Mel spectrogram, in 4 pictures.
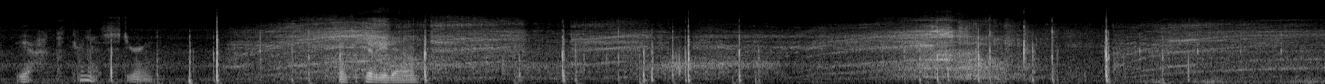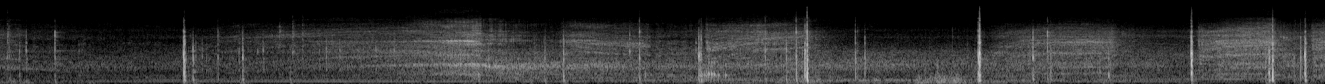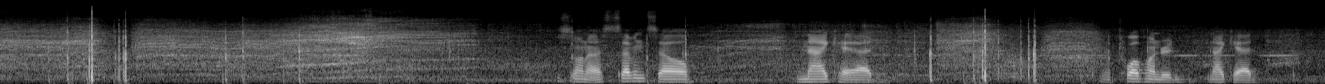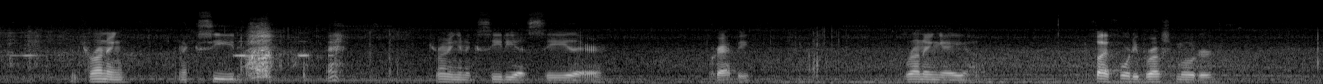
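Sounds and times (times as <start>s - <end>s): electric motor whining: 1.9s - 43.8s
sharp clicks and knocks: 4.2s - 8.2s, 9.1s - 13.9s, 15.0s - 17.2s, 18.0s - 22.0s, 22.8s - 24.5s, 25.1s - 28.0s, 28.7s - 29.6s, 35.4s - 37.7s.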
